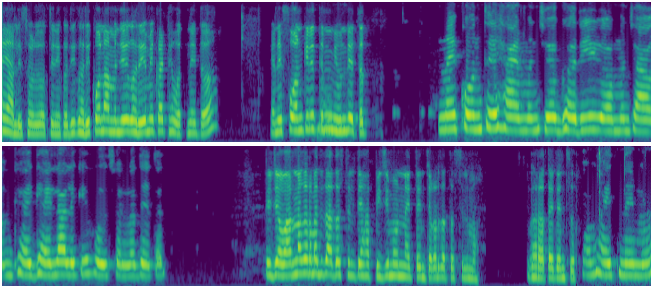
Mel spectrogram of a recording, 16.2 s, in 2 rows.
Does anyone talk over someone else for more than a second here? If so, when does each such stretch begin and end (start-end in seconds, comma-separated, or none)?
none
